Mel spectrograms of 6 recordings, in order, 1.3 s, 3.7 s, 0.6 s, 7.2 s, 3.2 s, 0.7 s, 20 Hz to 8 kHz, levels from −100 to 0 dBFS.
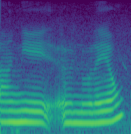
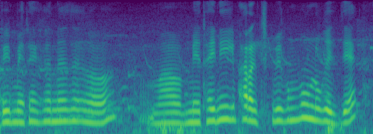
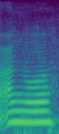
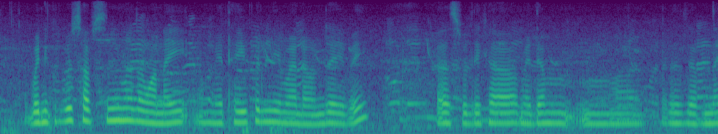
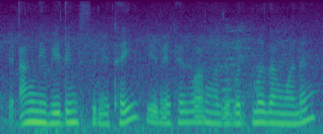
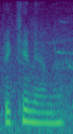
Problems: constant background noise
